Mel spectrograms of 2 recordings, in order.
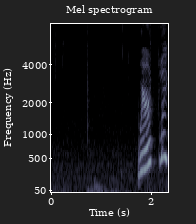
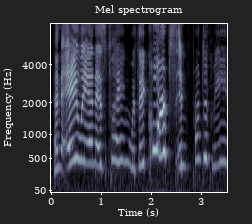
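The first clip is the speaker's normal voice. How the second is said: loud high disbelieving shout; shocked yell; 9 semitones higher, 12 dB louder than usual. Acted. Repeats line as shocked yell.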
